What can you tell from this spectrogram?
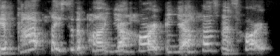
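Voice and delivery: lightly voiced calm counselor reassuring her; soothing advocate.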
